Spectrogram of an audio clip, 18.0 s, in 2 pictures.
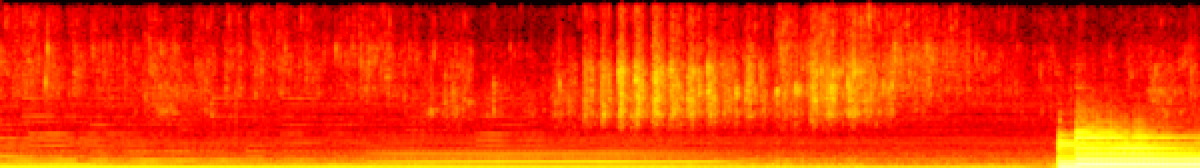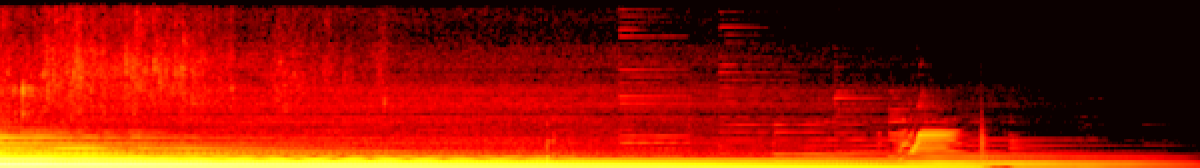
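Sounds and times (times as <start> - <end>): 
roots rock music: 8.0 - 16.3.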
